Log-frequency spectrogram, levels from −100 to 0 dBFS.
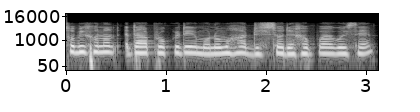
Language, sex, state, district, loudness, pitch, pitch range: Assamese, female, Assam, Kamrup Metropolitan, -16 LUFS, 230 Hz, 215-240 Hz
